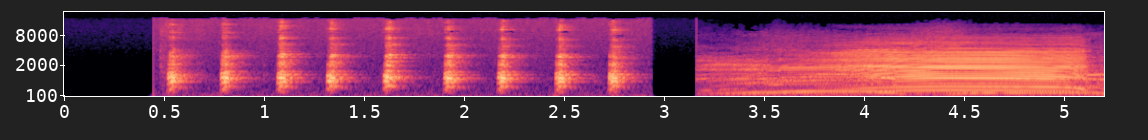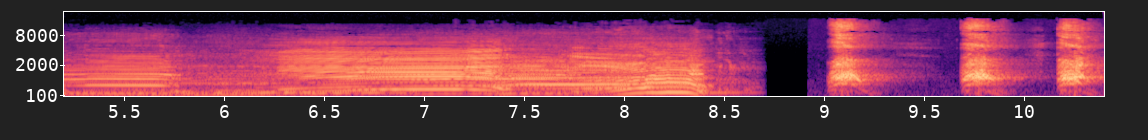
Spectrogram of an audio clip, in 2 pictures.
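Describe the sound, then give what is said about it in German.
Two long, drawn-out, loud cow moos, one right after the other. A quick series of short, sharp clucking sounds comes before them, and a few more follow. “Kühe muhen.”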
